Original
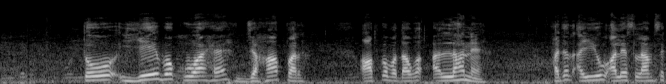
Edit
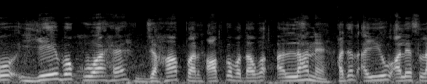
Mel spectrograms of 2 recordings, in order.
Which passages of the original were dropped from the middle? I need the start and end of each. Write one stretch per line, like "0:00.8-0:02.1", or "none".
0:03.0-0:03.6
0:04.8-0:05.4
